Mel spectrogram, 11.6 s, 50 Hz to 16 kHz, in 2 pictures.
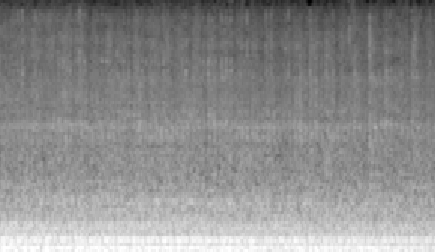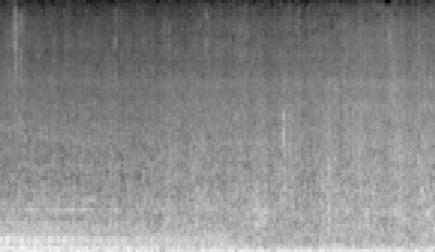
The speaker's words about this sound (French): La barge chargé de 1829 tonnes. C'est là l'arrière.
